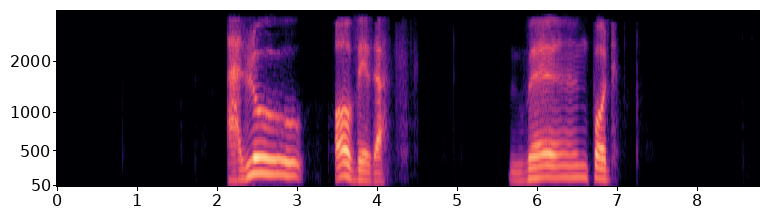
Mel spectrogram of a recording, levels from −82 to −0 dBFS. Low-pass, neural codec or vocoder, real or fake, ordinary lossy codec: 3.6 kHz; codec, 16 kHz, 0.3 kbps, FocalCodec; fake; MP3, 24 kbps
